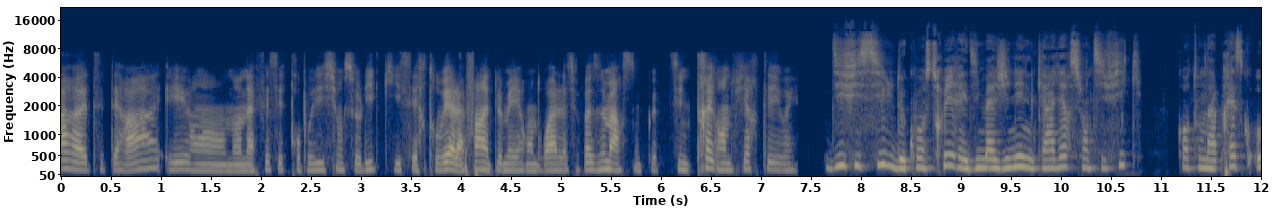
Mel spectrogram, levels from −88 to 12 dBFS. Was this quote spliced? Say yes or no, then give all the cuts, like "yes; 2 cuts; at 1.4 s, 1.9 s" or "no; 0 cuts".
no; 0 cuts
